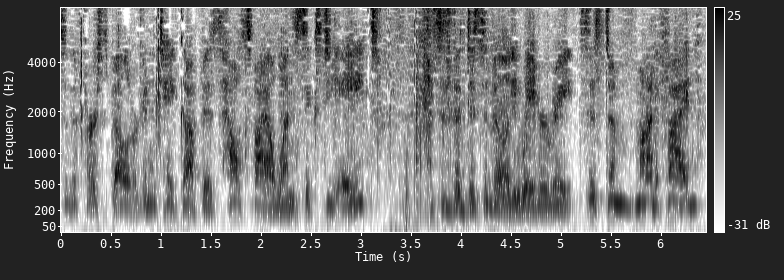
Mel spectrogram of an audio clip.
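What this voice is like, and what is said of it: Hoarse, failing voice. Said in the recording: “as you can tell, I'm losing my voice”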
